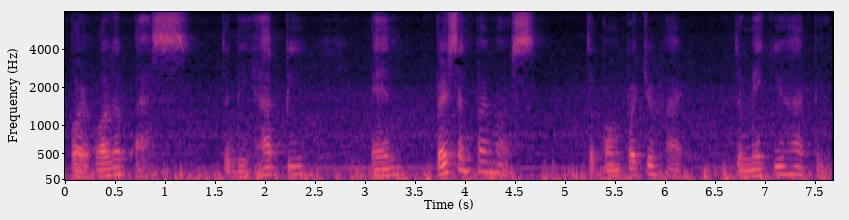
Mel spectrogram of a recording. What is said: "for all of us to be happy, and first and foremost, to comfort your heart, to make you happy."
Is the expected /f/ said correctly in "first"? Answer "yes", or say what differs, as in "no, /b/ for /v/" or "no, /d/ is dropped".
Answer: no, /p/ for /f/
